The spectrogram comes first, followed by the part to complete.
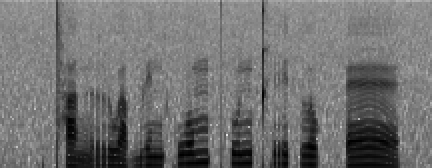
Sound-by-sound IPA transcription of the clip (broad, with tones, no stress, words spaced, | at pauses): tʰa˩˦nru˩˦a̯ be˧nkwo˥˩m pʰu˥˩nkʰri˥˩t̚ lo˥˩k̚ʔɛː˥˩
